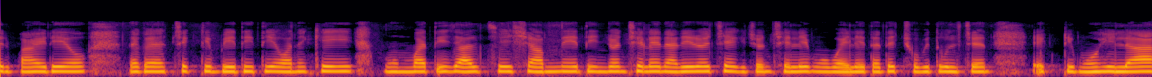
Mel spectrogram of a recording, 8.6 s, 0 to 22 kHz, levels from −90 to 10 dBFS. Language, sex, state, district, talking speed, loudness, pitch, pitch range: Bengali, female, West Bengal, Purulia, 160 wpm, -13 LUFS, 215 Hz, 210-220 Hz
